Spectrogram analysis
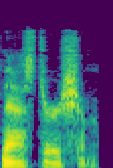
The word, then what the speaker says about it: nasturtium: Tium, this rhymes with museum. So, if you put it all together, it sounds like nasturtium.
